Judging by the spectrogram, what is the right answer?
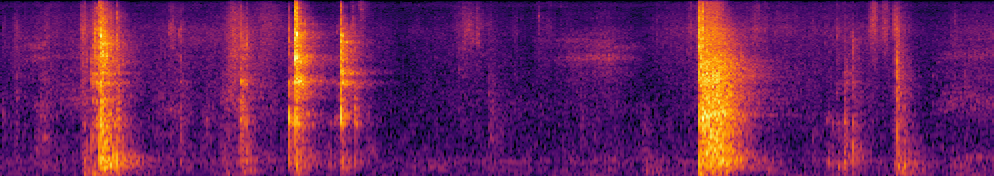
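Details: Several sharp knocks and clicks, one loud: joint cavitation as a chiropractor adjusts the raised right knee using a board.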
